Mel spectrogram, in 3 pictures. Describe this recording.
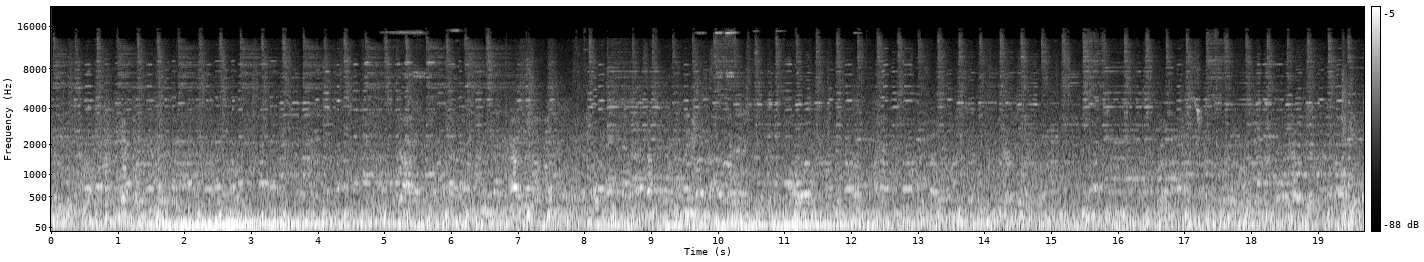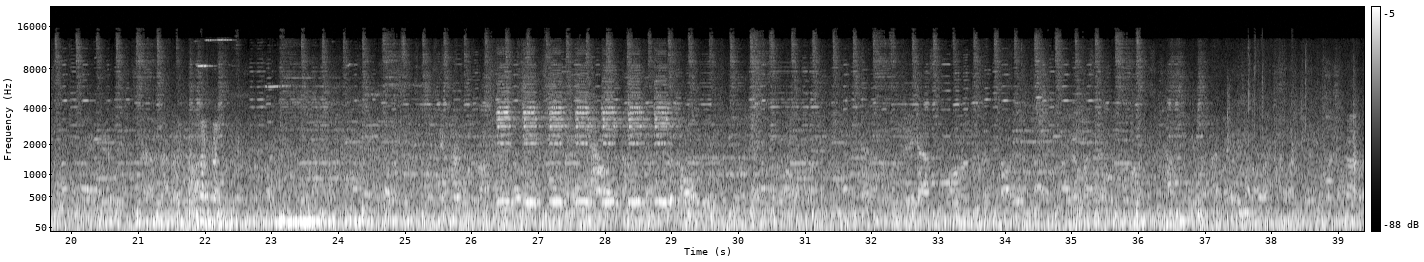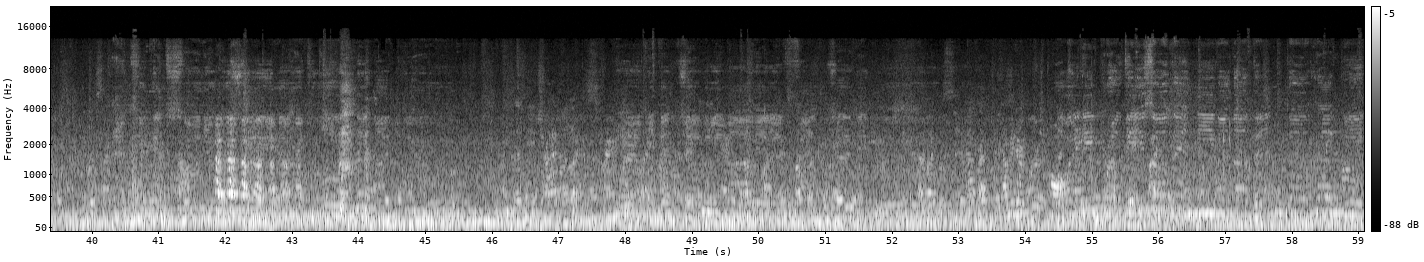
Genova delicatessen - Italian deli, Oakland, Rockridge district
